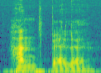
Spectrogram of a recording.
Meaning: nominative/accusative/genitive plural of Handball
- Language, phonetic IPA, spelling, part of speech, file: German, [ˈhantˌbɛlə], Handbälle, noun, De-Handbälle.ogg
